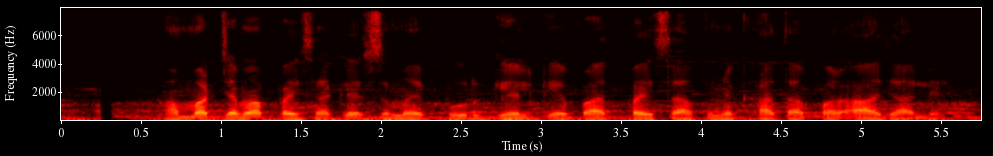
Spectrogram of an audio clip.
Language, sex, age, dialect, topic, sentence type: Magahi, male, 18-24, Western, banking, question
